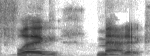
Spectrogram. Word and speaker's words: phlegmatic: thing that gives us phlegmatic where we do say g right flag if it's separated in syllables it's flag matic but phlegm which comes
